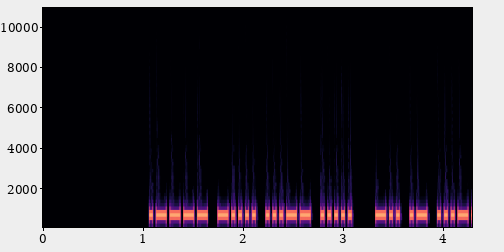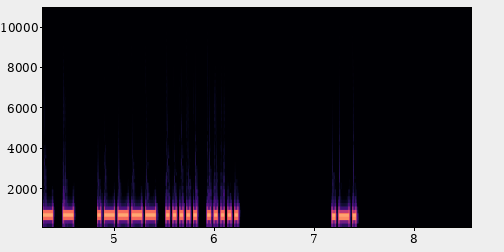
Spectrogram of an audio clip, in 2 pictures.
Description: Morse code, heard as a keyed tone, about 36 wpm, 700 Hz. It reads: 1635 DA3T 155 R
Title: Worked All Europe DX Contest - QTC Exchange - 35wpm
